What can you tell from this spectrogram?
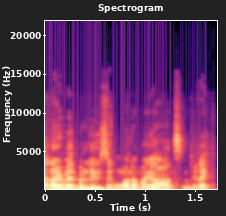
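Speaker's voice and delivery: ordinary talk, nothing marked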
